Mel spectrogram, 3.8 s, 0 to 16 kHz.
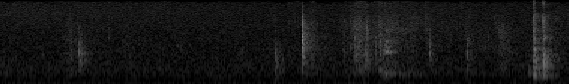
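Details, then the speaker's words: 2006 Suzuki GSXR 600, fitting a plug boot onto a new NGK Iridium spark plug: a few sharp clicks as the boot snaps down onto the plug top, indicating a properly seated, good connection. "now listen you'll hear that ratting noise when it slips down on those um the top of those uh that uh spark plug uh connection"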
